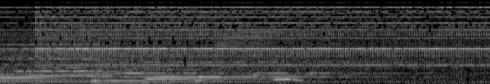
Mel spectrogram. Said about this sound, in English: Now 6:30 in the morning, her alarm clock goes off.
